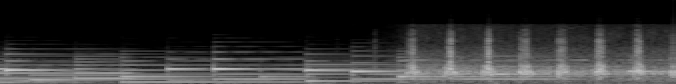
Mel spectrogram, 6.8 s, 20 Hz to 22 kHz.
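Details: Keyboard tones, then rhythmic whooshing fetal heartbeat on a fetal Doppler, about 140 to 150 beats a minute.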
